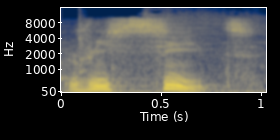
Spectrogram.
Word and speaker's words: receipt: Ну, это просто «ресепт». Это слово «receipt». Receipt, receipt, receipt.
